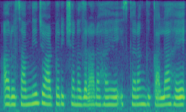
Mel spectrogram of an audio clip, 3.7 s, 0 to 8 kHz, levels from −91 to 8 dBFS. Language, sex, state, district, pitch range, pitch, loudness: Hindi, female, Uttar Pradesh, Budaun, 200-215 Hz, 210 Hz, -14 LUFS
